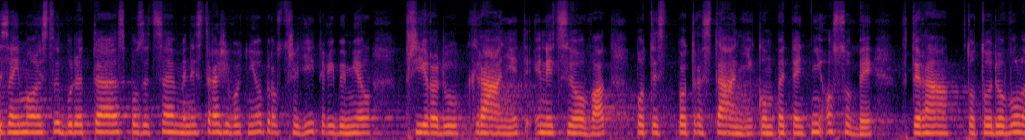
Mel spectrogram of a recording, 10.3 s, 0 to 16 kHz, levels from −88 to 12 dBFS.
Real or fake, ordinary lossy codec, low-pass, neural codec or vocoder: fake; Opus, 32 kbps; 14.4 kHz; vocoder, 44.1 kHz, 128 mel bands every 512 samples, BigVGAN v2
